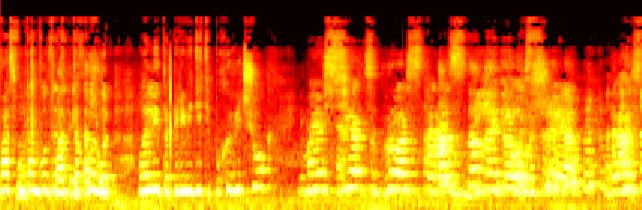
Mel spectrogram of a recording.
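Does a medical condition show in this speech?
No.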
